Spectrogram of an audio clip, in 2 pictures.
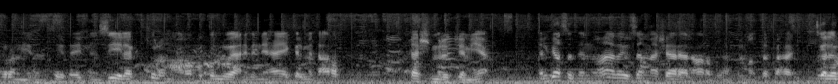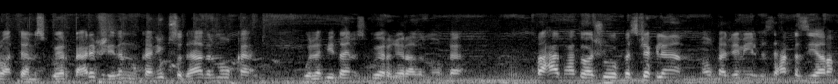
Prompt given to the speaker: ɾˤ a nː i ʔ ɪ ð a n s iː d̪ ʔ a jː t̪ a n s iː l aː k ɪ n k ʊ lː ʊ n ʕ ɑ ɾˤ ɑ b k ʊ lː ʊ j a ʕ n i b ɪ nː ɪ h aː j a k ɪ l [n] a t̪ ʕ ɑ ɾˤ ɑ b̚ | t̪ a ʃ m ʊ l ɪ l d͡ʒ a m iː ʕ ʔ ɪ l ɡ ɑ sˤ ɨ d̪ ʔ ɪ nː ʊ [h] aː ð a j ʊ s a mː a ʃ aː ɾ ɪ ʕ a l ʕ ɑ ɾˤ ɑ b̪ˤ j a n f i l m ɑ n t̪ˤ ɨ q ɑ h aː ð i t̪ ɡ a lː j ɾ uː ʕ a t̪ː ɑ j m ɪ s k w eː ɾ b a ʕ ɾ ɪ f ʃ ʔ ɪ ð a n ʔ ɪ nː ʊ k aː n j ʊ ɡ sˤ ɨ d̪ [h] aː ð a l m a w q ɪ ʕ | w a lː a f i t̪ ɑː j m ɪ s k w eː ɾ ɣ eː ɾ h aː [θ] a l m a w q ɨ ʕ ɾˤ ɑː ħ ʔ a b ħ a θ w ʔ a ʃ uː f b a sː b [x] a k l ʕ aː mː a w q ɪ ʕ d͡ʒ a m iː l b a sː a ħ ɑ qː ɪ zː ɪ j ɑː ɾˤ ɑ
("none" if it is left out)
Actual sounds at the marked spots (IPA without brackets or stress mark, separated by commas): m, h, h, ð, ʃ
